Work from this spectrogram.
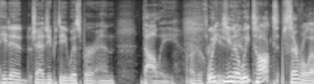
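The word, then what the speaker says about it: DALL-E: an image artificial tell it's called Dolly but it's spelled like Wally but with a d so it's sort of like Salvador Dali but also like Wally the company is open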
